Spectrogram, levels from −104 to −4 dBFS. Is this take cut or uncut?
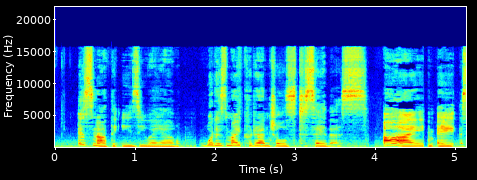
cut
